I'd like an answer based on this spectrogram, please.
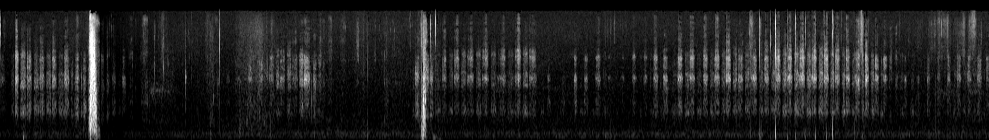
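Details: Female pug puppy breathing in fast, slightly wheezy pants with a nasal, tonal edge, steady runs of short pulses broken by two sharp knocking thuds early on.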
